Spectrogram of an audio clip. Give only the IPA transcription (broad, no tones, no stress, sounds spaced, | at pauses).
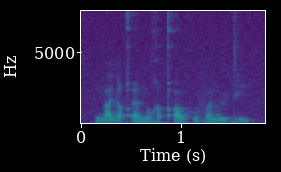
n̪ a lʲ ʉ qʼ i n̪ u ʁ i qʼ o xʷ ɐ v ɐ n ʉ d i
